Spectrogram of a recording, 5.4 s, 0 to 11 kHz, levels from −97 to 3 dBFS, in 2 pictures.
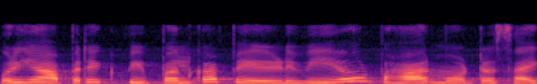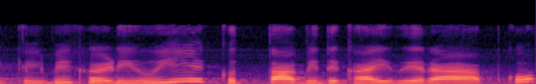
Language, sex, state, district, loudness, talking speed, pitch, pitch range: Hindi, female, Uttar Pradesh, Jalaun, -26 LUFS, 270 wpm, 270 Hz, 245-295 Hz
